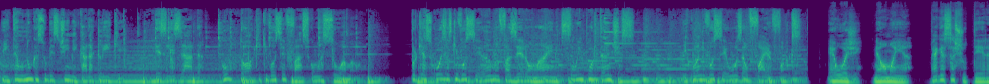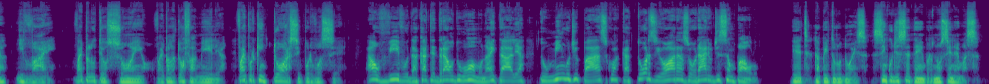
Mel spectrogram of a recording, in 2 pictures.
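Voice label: Brazilian Portuguese male; vo reel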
